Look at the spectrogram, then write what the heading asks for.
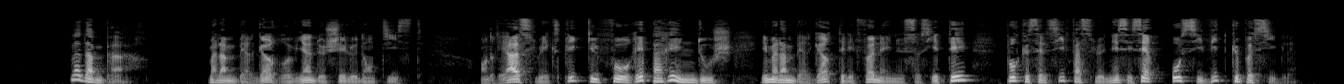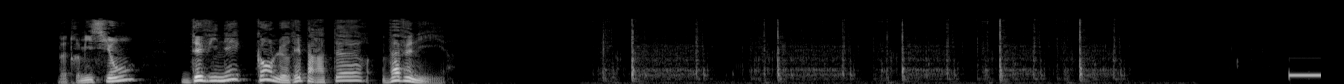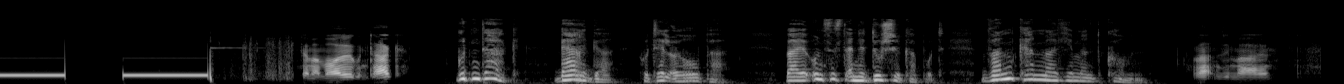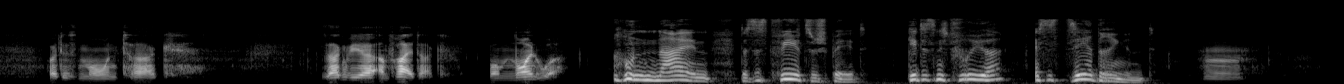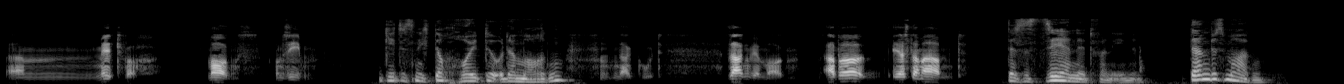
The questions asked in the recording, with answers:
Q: Devinez quand le réparateur va venir.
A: Madame Berger a finalement réussi à faire venir le réparateur le lendemain soir.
